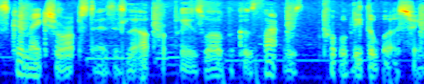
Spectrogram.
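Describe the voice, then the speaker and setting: Speech races along at a very fast pace with hardly any pauses while music plays in the background. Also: man. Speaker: gaming streamer. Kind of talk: live gameplay commentary. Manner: quiet, hesitant.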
